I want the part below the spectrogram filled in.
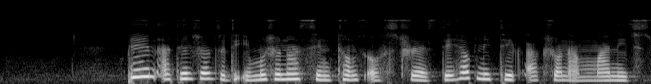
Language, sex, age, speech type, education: Nigerian Pidgin, female, 15-29, spontaneous, tertiary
